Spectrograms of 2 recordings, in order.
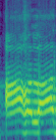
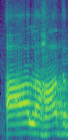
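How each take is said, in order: First: The h sound comes before the l sound. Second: The h sound follows the l sound. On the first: The speaker calls it right. "आह्लाद होता है" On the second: The speaker calls it wrong. "आह्लाद नहीं होता"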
